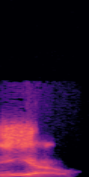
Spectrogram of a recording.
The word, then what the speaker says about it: Io: moon is just a little bit smaller than eo that's how that's pronounced by the way so uh let's take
